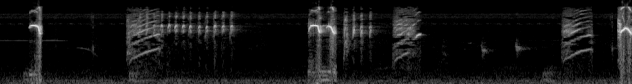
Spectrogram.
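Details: Lure recording of a female brown-throated sunbird calling to the male: a high hooked chirp, then a fast buzzy trill with a thin upslurred whistle, repeated in short spaced bursts, no other noise.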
